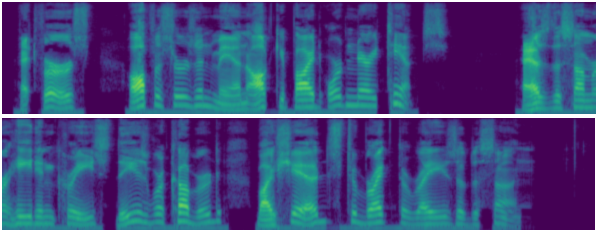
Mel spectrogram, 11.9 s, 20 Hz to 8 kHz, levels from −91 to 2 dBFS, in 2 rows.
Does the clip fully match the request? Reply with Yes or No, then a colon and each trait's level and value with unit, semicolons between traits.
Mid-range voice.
Yes: medium, 145 Hz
